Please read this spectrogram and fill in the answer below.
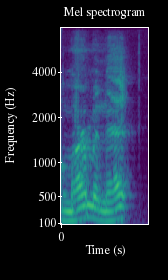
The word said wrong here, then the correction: Marmite: Marmite. – Yeah, it's spelled Marmite.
